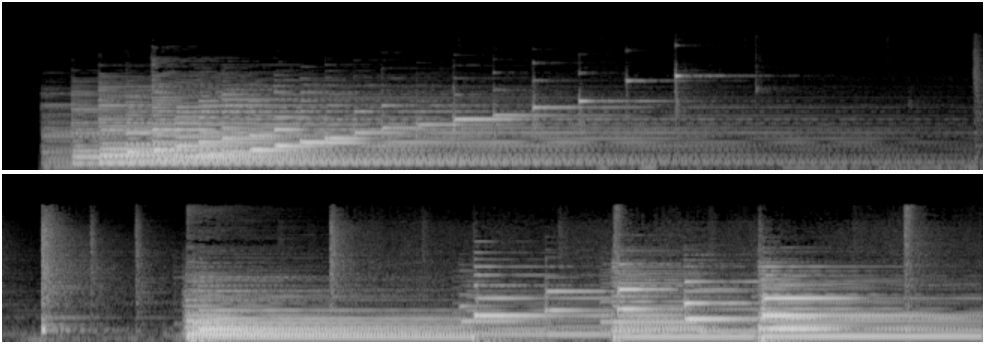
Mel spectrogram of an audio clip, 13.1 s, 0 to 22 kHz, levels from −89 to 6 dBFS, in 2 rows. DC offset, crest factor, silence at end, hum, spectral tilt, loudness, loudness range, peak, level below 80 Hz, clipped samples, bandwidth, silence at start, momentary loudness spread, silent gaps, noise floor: under 0.1%; 18 dB; 0 s; none; -8 dB/octave; -19 LUFS; 18 LU; -2 dBFS; -38 dBFS; under 0.1%; 11.5 kHz; 0.25 s; 15 LU; none; -49 dBFS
